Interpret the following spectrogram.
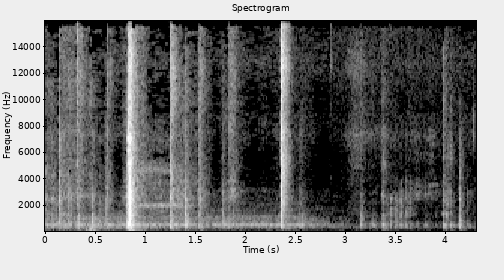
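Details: PlayStation 2 fat disc tray after the housing was trimmed to clear it, screws not yet tightened. A few crisp clicks and a light motor whirr as the tray travels, with no grinding, show normal tray operation.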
